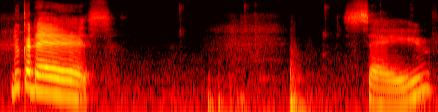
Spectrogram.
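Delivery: usual speaking voice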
